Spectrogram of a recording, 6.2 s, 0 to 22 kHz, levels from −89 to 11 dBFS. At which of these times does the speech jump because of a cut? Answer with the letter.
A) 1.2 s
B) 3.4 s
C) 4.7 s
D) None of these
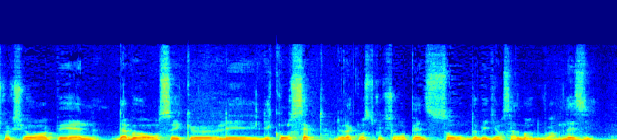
D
